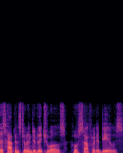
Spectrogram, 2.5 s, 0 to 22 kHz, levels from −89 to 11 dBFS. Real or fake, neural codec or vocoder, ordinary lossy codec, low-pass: fake; codec, 32 kHz, 1.9 kbps, SNAC; AAC, 48 kbps; 7.2 kHz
